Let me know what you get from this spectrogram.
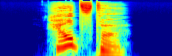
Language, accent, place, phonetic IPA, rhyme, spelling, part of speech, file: German, Germany, Berlin, [ˈhaɪ̯t͡stə], -aɪ̯t͡stə, heizte, verb, De-heizte.ogg
- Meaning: inflection of heizen: 1. first/third-person singular preterite 2. first/third-person singular subjunctive II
